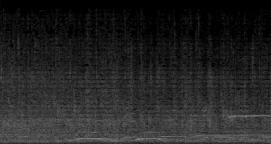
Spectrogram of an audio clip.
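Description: Theatre audience applauding and laughing, with a few voices calling out.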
